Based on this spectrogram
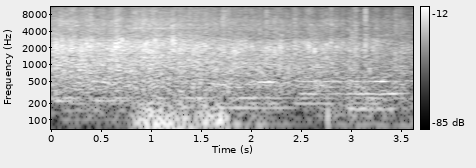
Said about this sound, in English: Give Jesus a mighty clap offering. Dele una ofrenda de palmas a Jesús.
